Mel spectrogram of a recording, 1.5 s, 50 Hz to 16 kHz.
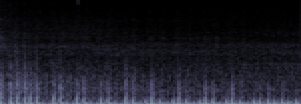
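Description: A 2020 Harley-Davidson Road Glide Special fitted with a 128-inch big bore kit revs close and loud, a deep lumpy pulsing rumble with rapid uneven firing beats and no voices.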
